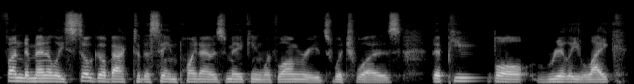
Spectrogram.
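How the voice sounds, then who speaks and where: A man's voice: medium pitch, normal speed, darkish tone, no room sound. Middle-aged man, casual and discursive, dry sound. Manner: informal, discursive. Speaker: interview guest, podcast producer. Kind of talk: casual conversational interview.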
